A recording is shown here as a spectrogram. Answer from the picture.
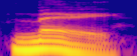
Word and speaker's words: me: A key concept in Mesopotamian cosmology was the idea of me pronounced may.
